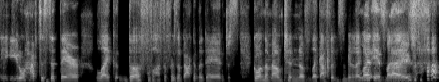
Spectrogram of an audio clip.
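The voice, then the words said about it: Funny put-on accent. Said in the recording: “Your accent when you did that was funny.”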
